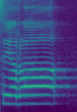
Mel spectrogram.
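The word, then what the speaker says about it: صراط: Ихдинас сирата. Та твердый.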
